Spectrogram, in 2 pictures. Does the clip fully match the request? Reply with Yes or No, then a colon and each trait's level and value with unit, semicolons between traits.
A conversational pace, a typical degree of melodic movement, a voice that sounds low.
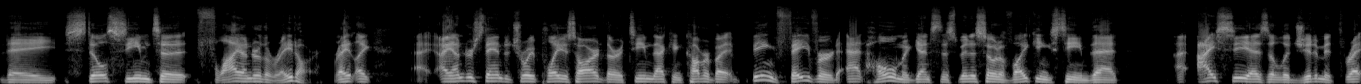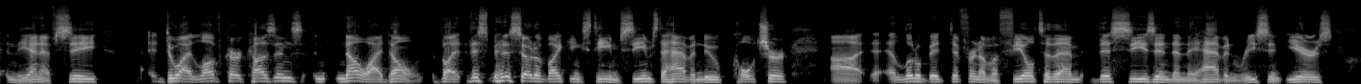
Yes: average, 170 wpm; average, 3.2 semitones; low, 125 Hz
